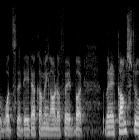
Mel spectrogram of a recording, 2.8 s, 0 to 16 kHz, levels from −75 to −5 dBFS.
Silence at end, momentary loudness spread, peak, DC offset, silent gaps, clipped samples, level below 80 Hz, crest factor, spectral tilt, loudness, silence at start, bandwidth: 0 s; 7 LU; -6 dBFS; under 0.1%; none; under 0.1%; -60 dBFS; 20 dB; -6 dB/octave; -26 LUFS; 0 s; 14 kHz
